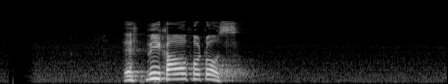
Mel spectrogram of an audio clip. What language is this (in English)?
Sinhala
